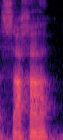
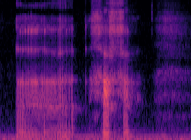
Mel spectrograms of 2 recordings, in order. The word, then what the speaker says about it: Sakha: But according to Yakut people, they call it Sakha, and sometimes they also call it Hakha, in their pronunciation.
